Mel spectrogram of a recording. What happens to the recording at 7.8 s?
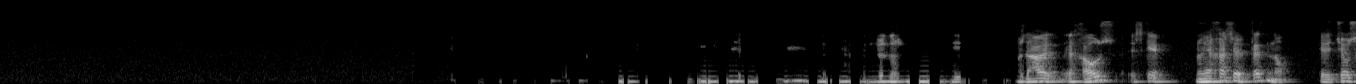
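At 7.8 s you're right in the middle of a stretch of speech suppressed in double talk, running from about 6.14 to 9.75 s. The talker's level sinks hard, with the deepest dips roughly 40 dB down, and the audio keeps fading and breaking up for most of that window. The likely cause is both ends talking at once: the echo canceller couldn't tell its own talker apart from the loudspeaker echo, so it pulled everything down together.

Sitting right on that moment, from 7.77 to 7.82 s, there's also a brief scrap of the other side's voice leaking through. It's a tiny fragment, somewhere around 30 dB below the main speech, so it comes across as a faint blip rather than anything you'd follow. That's likely loudspeaker sound from the far end that the echo canceller didn't fully scrub out of the mic signal before the audio went on.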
